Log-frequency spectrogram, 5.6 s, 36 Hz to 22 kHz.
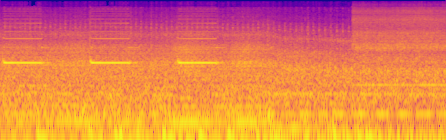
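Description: Reversing beeps from a truck in Farming Simulator 17 on a farm mixing feed, a steady series of high electronic beeps roughly once a second over a constant engine drone, fairly loud and without speech.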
